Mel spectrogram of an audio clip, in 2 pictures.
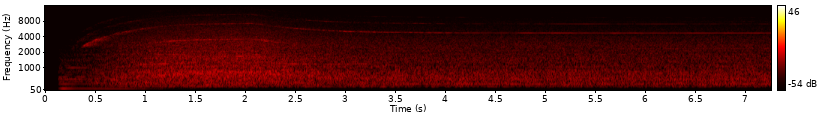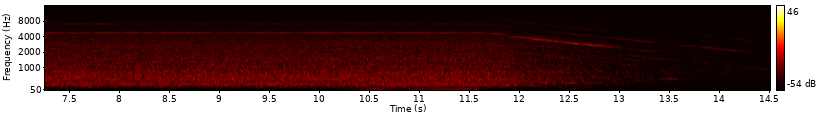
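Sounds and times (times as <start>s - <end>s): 
distant vacuum cleaner running low: 0.2s - 14.3s.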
